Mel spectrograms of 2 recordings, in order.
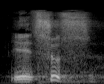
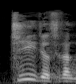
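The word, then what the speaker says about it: Ἰησοῦς: 영어로 예수스. 지저스란 건 영어 이름인데 이게 원어하고 달라요. 스펠링은 같지만 지저스란 말은 영국 사람들이 만들어낸. 그건 비성서적이에요. 본래는 예수스 그러네요. 발음해 보세요. 예수스. 이게 이제 그리스 말이거든요.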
